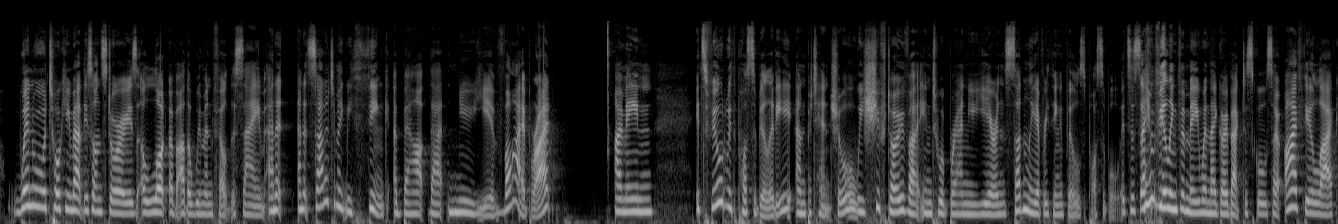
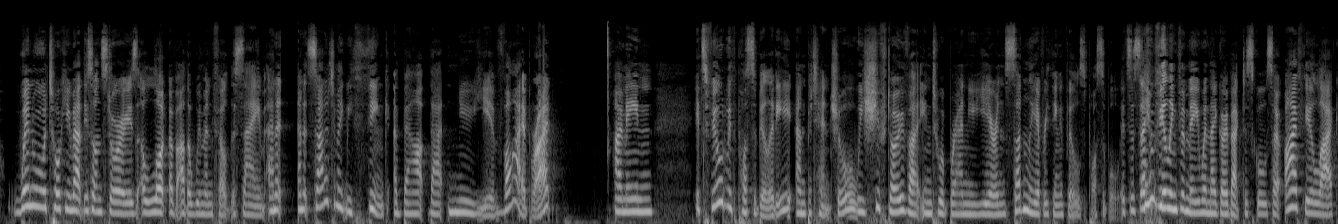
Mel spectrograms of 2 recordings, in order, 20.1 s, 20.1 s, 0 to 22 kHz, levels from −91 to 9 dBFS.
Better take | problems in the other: first | garbled, watery; slightly

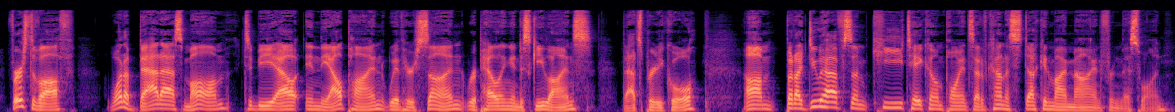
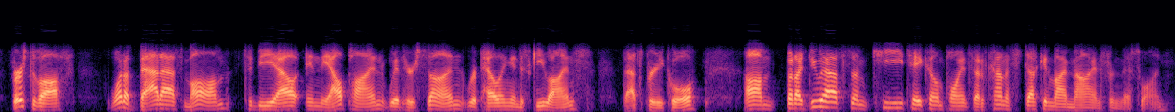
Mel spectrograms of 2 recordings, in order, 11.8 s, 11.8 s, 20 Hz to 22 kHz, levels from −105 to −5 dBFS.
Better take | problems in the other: first | phone-call audio; nothing above 3.5 kHz

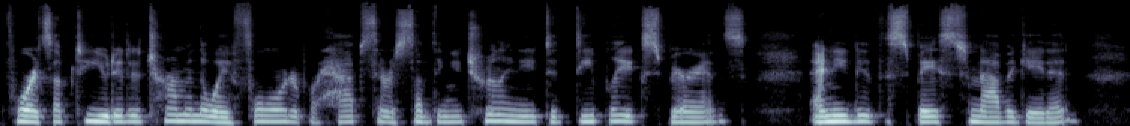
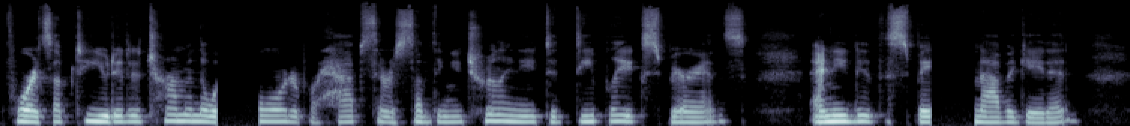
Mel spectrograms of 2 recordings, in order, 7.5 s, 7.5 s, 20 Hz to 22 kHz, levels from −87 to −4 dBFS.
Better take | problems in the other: first | audio cutting out; at 1.5 s and at 6 s

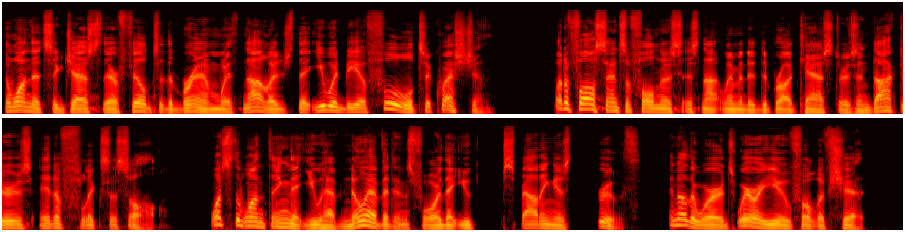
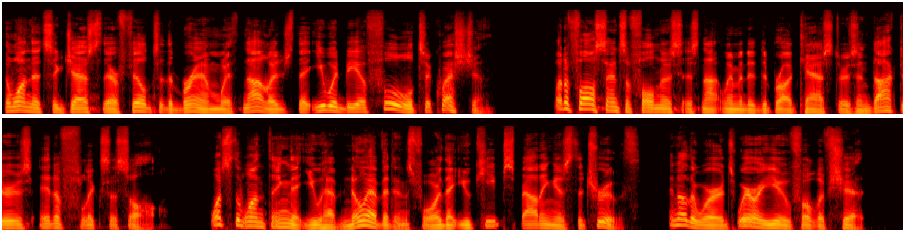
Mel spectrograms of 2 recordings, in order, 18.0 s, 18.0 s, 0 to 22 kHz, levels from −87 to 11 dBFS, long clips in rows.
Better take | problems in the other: second | audio cutting out; at 14 s and at 15 s

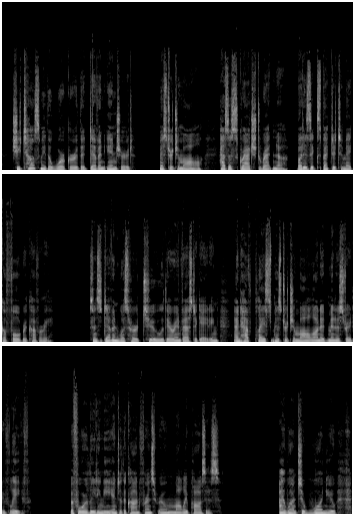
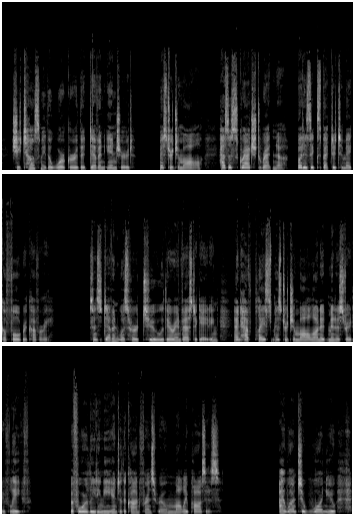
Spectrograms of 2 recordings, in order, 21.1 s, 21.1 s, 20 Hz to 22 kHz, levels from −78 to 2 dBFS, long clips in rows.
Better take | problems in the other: first | thin; very; fading below 350 Hz

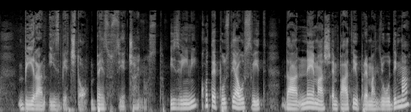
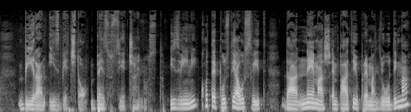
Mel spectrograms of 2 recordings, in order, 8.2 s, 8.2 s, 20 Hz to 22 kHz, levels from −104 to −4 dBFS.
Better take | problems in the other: neither | none

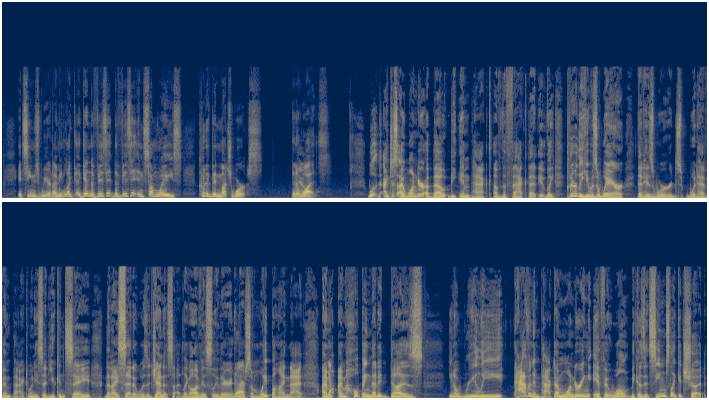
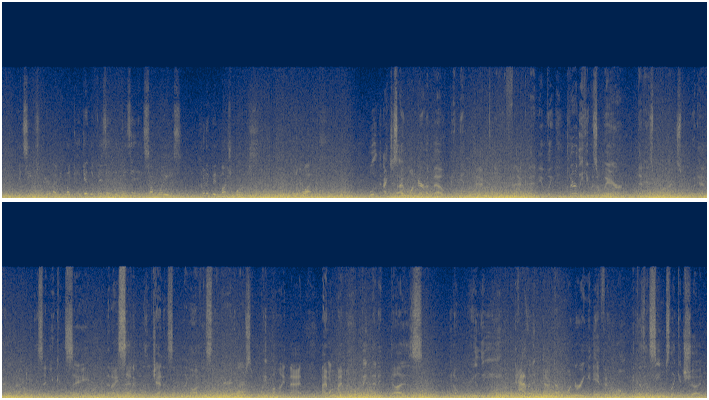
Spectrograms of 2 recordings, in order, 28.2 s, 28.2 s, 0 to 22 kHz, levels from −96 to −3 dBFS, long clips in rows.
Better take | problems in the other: first | wind noise on the microphone; heavy; 5 dB above the speech

